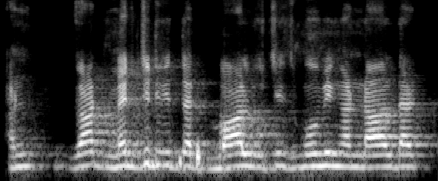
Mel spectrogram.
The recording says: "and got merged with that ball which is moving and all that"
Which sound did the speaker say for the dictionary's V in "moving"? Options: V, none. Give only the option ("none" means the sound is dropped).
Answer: V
